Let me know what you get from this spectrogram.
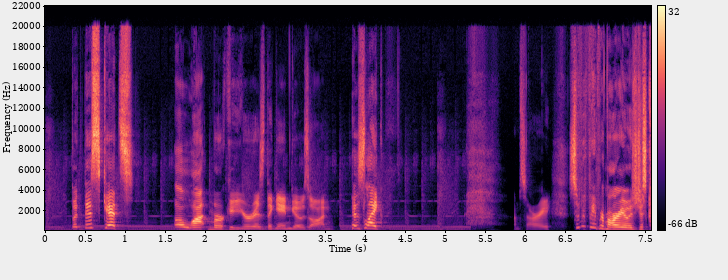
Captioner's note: sighs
